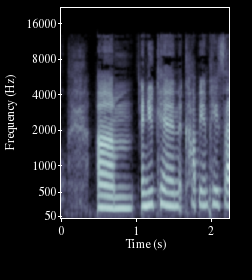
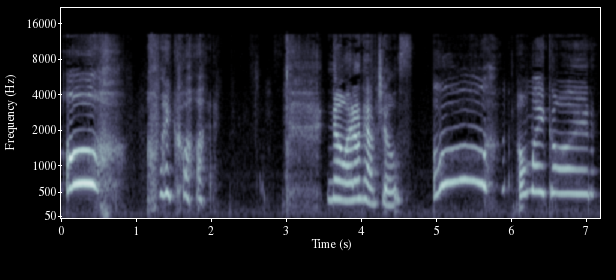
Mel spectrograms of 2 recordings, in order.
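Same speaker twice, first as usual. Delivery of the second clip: squealing much higher, close to tears; overwhelmed; 11 semitones higher, slower than usual. Real, not acted. Streamer overwhelmed by the ghost story ending, squealing. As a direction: let it burst out high and trembling.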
